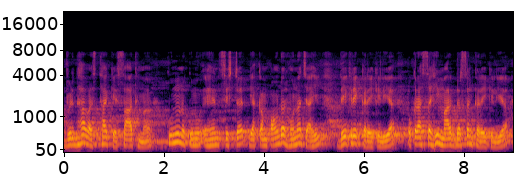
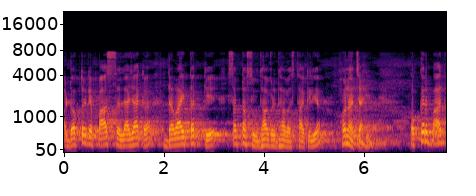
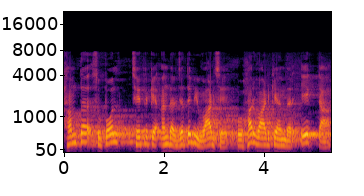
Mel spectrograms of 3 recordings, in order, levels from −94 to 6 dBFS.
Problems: background sounds at intervals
